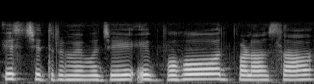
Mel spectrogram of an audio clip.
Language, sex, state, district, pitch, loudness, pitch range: Hindi, female, Madhya Pradesh, Bhopal, 220 Hz, -14 LUFS, 215-235 Hz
